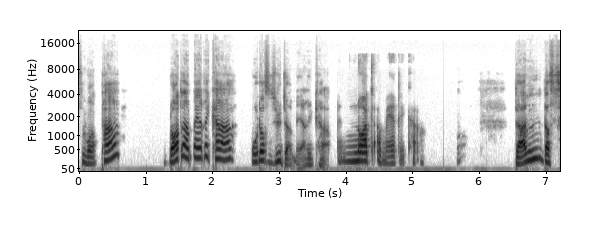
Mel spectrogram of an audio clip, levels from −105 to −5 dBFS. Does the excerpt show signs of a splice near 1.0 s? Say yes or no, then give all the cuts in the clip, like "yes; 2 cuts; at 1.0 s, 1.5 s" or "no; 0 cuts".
no; 0 cuts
